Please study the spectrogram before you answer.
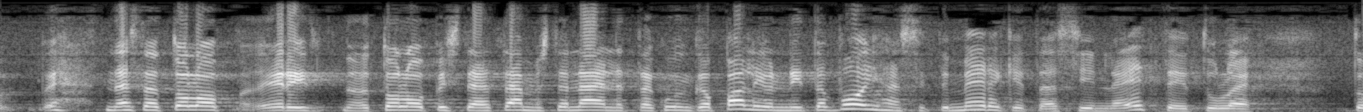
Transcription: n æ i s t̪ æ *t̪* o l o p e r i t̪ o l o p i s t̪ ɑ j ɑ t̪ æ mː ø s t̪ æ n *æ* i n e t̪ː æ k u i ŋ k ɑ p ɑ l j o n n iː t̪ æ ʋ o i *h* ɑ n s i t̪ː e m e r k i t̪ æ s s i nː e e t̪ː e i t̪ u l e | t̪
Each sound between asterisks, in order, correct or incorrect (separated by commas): correct, correct, correct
